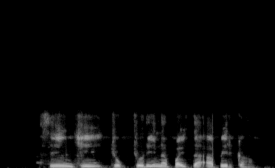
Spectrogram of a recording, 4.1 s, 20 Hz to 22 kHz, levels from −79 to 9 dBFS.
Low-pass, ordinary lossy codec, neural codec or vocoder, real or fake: 7.2 kHz; Opus, 24 kbps; none; real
